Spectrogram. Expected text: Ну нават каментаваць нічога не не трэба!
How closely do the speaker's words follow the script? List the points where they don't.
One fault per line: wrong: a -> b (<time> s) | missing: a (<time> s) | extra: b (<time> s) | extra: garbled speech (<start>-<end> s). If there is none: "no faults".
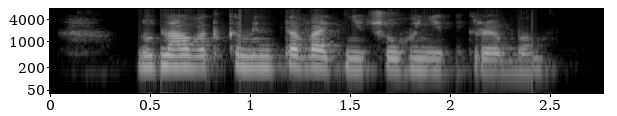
no faults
